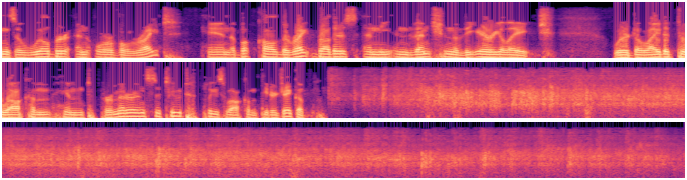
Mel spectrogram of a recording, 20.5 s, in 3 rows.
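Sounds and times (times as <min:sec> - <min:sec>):
speech: 0:00.0 - 0:10.3
audience applause: 0:10.1 - 0:20.4.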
